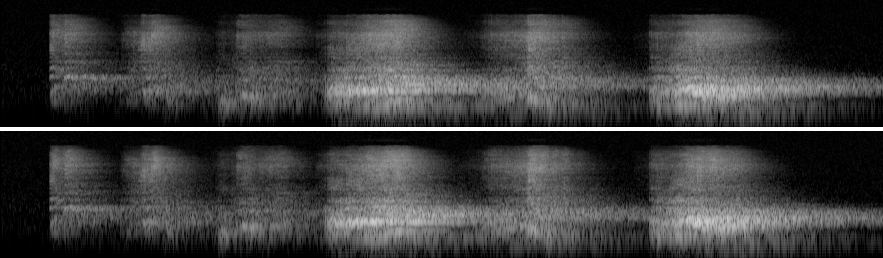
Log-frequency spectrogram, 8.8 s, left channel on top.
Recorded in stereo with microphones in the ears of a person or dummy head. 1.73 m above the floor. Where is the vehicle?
No vehicle in this recording.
